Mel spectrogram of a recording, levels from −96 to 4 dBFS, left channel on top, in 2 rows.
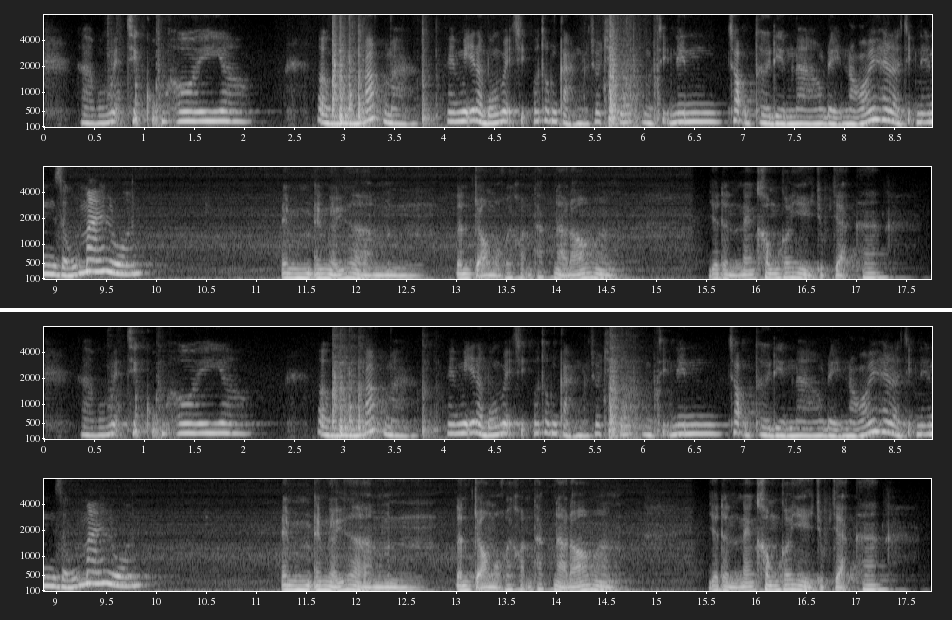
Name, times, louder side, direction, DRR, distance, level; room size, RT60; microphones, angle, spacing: voice 1, 0.4-2.1 2.7-3.8 4.0-9.9, left 2 dB, 30° left, 0.5 m, -23 dB
sound 1, 0.6-1.3 2.8-4.0 4.6-4.7 5.4-6.2, left 3 dB, 90° left, 0.9 m, -30 dB
sound 2, 9.0-15.4, equal, ahead, 3.4 m, -48 dB
voice 2, 11.3-12.7 13.0-14.7 15.5-17.3, right 1 dB, 30° right, 0.7 m, -22 dB
20.5 x 7.7 x 8.0 m
head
